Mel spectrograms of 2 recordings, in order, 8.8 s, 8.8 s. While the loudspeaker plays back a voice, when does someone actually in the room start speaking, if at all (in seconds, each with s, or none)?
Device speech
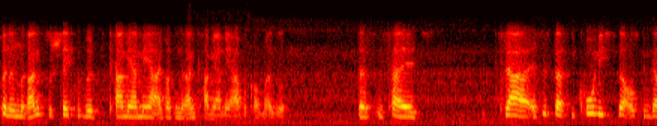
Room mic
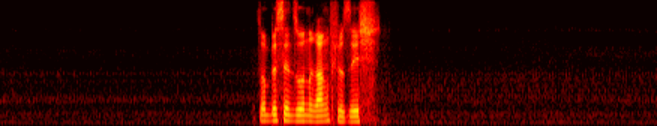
3.4 s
